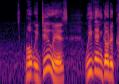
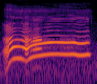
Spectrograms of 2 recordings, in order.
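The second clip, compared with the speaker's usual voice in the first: frustrated high wail. Acted. Acted frustration with process.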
